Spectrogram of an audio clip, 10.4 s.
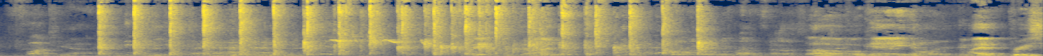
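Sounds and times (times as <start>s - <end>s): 
speech: 0.3s - 2.9s, 9.8s - 10.4s
audience applause: 1.0s - 7.4s
laughter: 1.0s - 9.6s.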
